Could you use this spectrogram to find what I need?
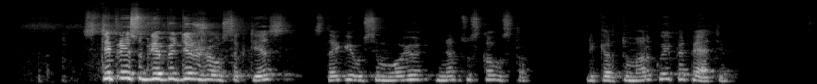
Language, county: Lithuanian, Tauragė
